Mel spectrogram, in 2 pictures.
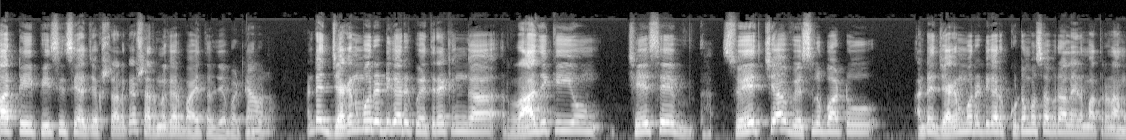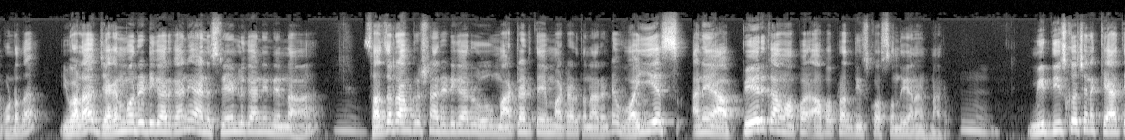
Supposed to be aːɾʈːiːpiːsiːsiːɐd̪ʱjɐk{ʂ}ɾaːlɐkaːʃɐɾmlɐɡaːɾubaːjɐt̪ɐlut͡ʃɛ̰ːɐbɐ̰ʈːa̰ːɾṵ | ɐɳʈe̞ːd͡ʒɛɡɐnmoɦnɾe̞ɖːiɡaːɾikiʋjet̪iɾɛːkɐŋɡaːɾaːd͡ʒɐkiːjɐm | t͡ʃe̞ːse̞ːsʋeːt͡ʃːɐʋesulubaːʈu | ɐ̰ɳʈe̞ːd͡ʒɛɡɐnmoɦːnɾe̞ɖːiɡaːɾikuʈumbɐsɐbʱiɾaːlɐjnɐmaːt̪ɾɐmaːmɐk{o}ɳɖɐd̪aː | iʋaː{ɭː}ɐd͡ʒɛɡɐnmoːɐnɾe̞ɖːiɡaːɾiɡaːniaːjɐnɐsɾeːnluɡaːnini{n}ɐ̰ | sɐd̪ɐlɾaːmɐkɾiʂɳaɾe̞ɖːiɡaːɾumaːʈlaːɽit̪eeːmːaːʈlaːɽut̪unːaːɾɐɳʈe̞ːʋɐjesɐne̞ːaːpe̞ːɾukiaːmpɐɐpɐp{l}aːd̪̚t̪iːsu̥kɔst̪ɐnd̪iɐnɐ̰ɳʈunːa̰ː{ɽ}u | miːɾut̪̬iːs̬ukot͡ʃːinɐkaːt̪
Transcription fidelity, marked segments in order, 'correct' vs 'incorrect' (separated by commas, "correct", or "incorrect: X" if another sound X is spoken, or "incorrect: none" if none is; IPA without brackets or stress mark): correct, incorrect: u, incorrect: ɭ, incorrect: nː, incorrect: ɾ, incorrect: ɾ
